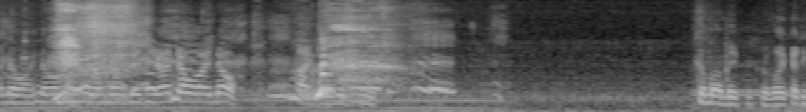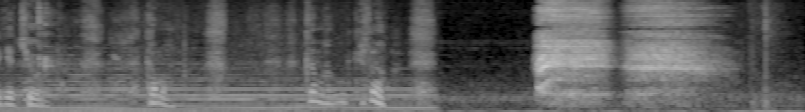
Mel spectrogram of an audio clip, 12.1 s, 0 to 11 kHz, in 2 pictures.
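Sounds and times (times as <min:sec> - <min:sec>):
person sobbing gasping breaths: 0:00.3 - 0:03.9, 0:06.4 - 0:09.4, 0:10.0 - 0:11.6.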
